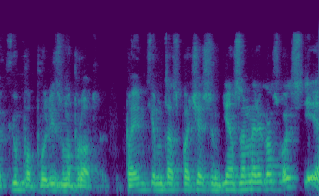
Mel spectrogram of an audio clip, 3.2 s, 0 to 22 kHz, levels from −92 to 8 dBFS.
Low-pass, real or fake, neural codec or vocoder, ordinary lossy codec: 10.8 kHz; real; none; Opus, 64 kbps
